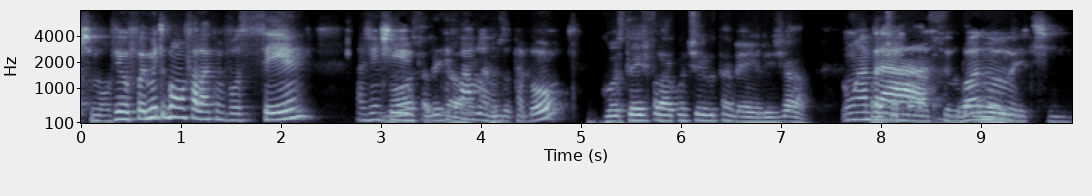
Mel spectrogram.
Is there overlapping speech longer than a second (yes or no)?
yes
